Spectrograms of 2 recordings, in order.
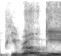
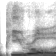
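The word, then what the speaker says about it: pirogue: Pierogi is how you want to say it, but that's a Polish savory pastry. Well, it can be sweet, but it's usually savory. So it's a French term. Piro is how they say it in New Orleans.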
